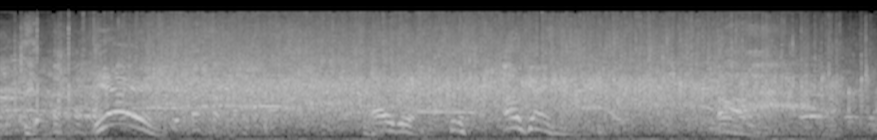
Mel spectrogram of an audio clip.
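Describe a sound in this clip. People in an audience cheer and whoop.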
